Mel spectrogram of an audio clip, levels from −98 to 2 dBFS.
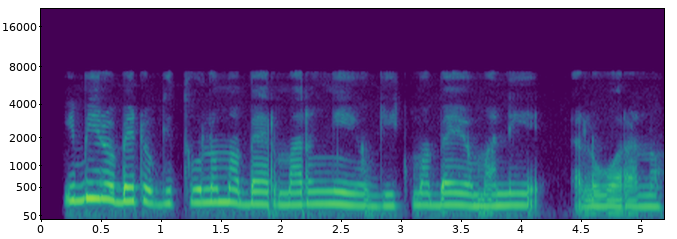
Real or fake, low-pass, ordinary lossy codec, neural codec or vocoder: real; 7.2 kHz; none; none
